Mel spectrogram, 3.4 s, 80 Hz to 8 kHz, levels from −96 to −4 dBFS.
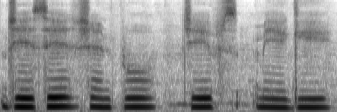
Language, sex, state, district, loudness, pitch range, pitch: Hindi, female, Arunachal Pradesh, Papum Pare, -14 LUFS, 220-235 Hz, 230 Hz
